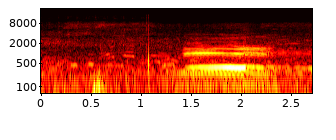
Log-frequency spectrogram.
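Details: Young Khillari bull at Sangola, recorded 28 April 2024: one drawn-out, steady moo rising in the second half and holding a rich harmonic tone for under a second. A man talks nearby before and after.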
